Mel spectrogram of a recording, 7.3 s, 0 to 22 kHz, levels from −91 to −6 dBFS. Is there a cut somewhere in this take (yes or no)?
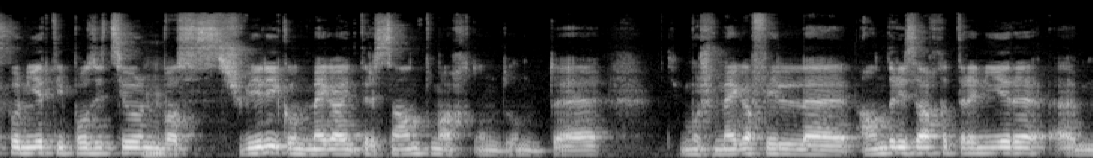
no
